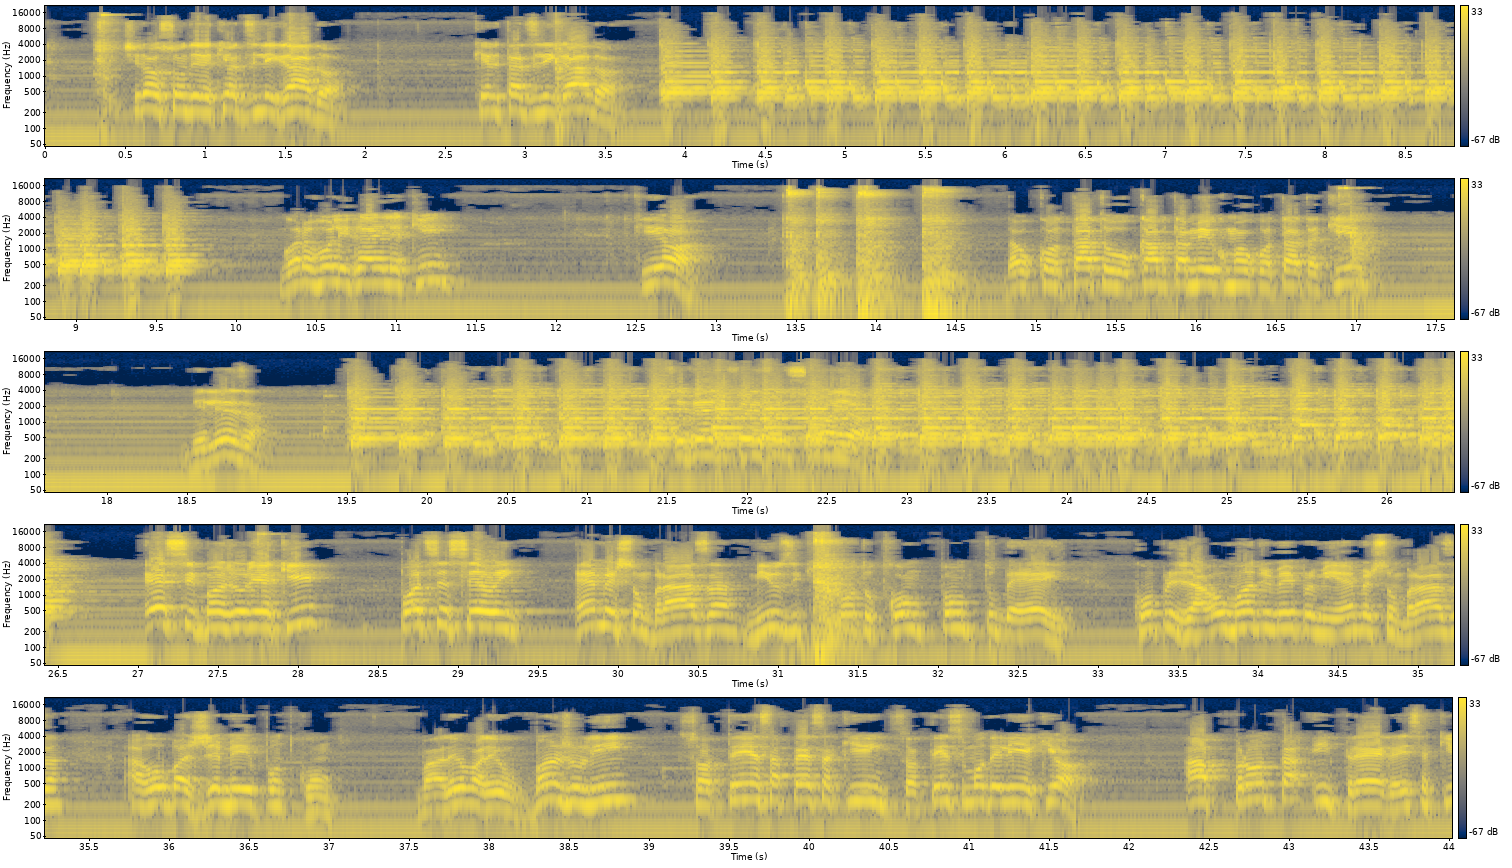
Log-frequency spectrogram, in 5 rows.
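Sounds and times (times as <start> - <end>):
amplifier mains hum: 0.0 - 44.0
banjo strummed rapidly: 3.9 - 9.8, 19.5 - 26.6.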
